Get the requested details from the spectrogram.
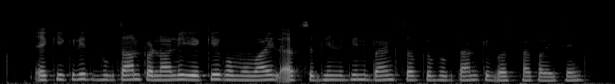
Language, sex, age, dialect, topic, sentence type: Magahi, female, 25-30, Western, banking, statement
